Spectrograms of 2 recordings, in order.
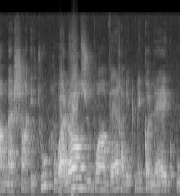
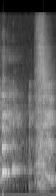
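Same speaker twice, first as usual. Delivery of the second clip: high giggle; 3 dB quieter than usual. Real, not acted. Laughing while reading viewer question.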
